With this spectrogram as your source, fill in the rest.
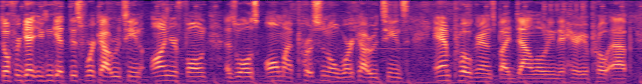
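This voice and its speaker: A man talks at a very fast pace with fairly even intonation, the sound dry with no echo and music playing in the background. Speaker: fitness trainer. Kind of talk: casual vlog outro chat. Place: street. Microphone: lapel.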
